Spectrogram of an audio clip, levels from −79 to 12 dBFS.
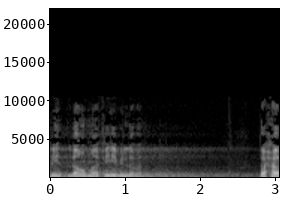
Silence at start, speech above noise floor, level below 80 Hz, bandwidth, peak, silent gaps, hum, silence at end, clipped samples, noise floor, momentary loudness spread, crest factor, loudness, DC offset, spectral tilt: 0 s; 26 dB; -54 dBFS; 10.5 kHz; -2 dBFS; none; none; 0 s; under 0.1%; -46 dBFS; 22 LU; 22 dB; -23 LUFS; under 0.1%; -6 dB/octave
